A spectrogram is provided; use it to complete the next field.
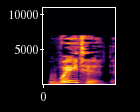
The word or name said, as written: weighted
